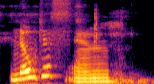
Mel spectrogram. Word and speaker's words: noticed: mean to do that when you add the D you pronounce the Ed as quickly as possible as a t noticed okay yes do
